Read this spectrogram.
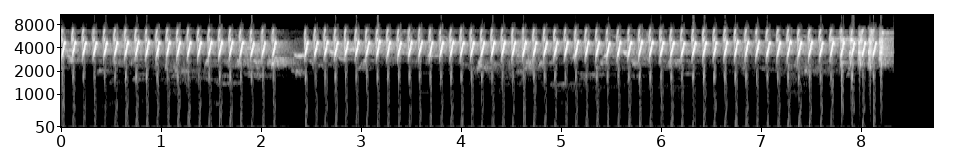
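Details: A king grasshopper in the wild gives a loud, high, buzzy chirring of rapid even pulses, about nine a second, with one brief break partway through.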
